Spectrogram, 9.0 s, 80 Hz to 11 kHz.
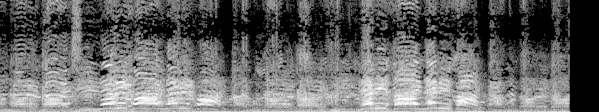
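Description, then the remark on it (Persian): A large street protest crowd in Semirom, Iran, chants against the Islamic Republic on Saturday, 10 Dey, in loud, rhythmic bursts of shouting voices, over a steady low rumble, continuing for about eight seconds before cutting off abruptly. “بله، به علت حضور گسترده و باشکوه مردم سمیروم در 40 کشته شدگان، امروز شنبه 10 دی مردم باز هم به خیابان آمدند تا حق خود را از حکومت داعشی و بچه کش جمهوری اسلامی پس بگیرند.”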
